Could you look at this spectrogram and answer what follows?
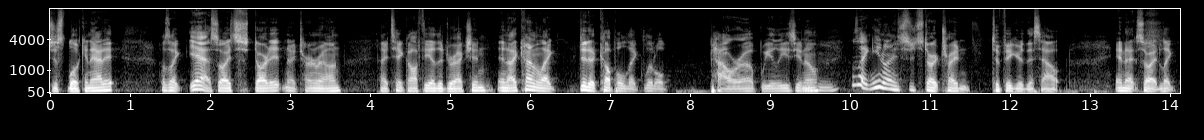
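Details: Adult man; typical adult male speech.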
